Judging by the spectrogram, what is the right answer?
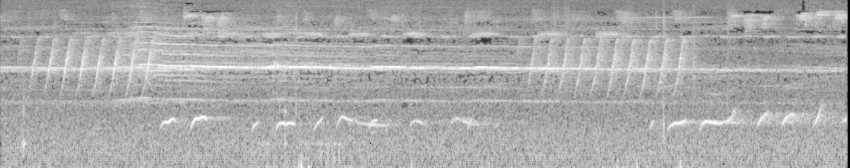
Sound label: Sound of Black-naped Monarch at Pinang Jatus, Gunung Lumut; Awang Rusli Bin Ma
